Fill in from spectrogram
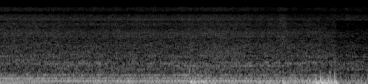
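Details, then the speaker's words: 2010 Nissan Grand Livina after replacing the flood-damaged, worn alternator bearing: idling with hood open and AC compressor running. Steady, even idle with no grinding or whirring from the belt side; normal. "Kita coba hidupkan AC-nya. Ini posisi AC hidup. Posisi AC hidup juga suaranya normal."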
